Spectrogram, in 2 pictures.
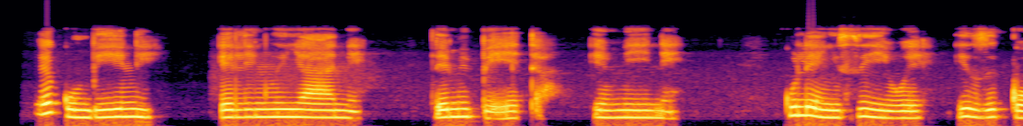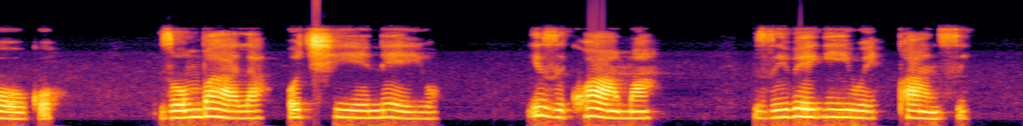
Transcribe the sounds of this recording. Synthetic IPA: eɡ̥ʱumbʱini | eliŋ͡ǀiɲanɛ | lemib̥ʱɛd̥ʱa | emiːnɛ | ɣuleŋisiwɛ | iziɡ͡ǃ̥ʱɔɣʱɔ̰ | zom̩ɓala | ot͡ʃʼijɛnɛːjɔ | izikʰwama | ziβeɣiwɛ | pʰaːnt͡sʼi

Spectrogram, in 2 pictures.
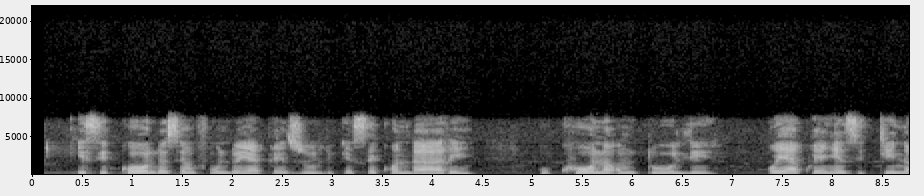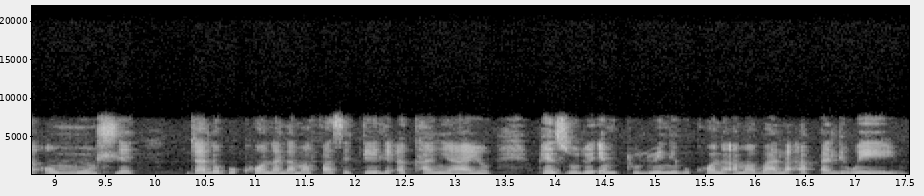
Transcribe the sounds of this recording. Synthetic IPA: isiɣɔlɔseɱfundʱɔjapʰezuluɛsɛkʰɔndʱaːri | ɣukʰɔnaʔum̩d̥ʱuli | ɔjakʰwɛŋezitʼina̰ʔomuɬɛ | nd͡ʒʱalɔɣukʰɔnalamafasitʼelḭʔakʰaɲajɔpʰezuluʔem̩d̥ʱulwiniɣukʰɔna̰ʔa̰maβala̰ʔab̥ʱaliwɛːjɔ

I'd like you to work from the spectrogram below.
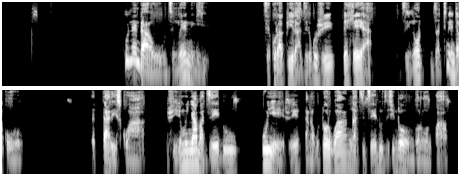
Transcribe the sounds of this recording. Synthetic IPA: kune̞ndaud͡zimwe̞ni | d͡ze̞kuɾapiɾad͡ziɾikuʐib̥ʱe̞ɮe̞ja̰ | d͡zind͡zatinoendaku | taɾiswa | ʐiɾimuɲamad͡ze̞ɗu | uje̞ʐe̞kanakuto̞rwaŋɡat͡sid͡ze̞ɗud͡zit͡ʃindo̞ŋɡo̞ɾo̞ːrwa̰

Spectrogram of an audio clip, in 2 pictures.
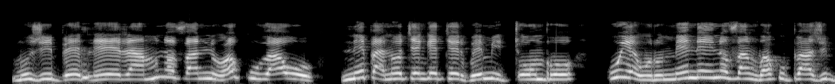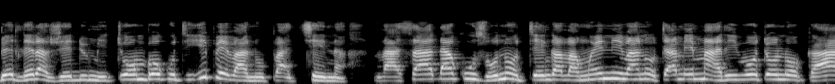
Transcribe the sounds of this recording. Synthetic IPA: muʐibʱeɮe̞ramuno̞fanirwakuʋawo | ne̞pano̞te̞ŋɡe̞te̞rwe̞mito̞mbo | uje̞ɦuɾume̞nde̞ino̞f̬anwakupaʐibʱe̞ɮe̞ɾaʐe̞ɗumito̞mbo̞k̬ut̬iːpe̞ʋan̤upat͡ʃe̞na | ʋasaɗakuzo̞no̞te̞ŋɡaʋamwe̞niʋano̞tame̞maɾiʋo̞to̞no̞ɡʱaːra

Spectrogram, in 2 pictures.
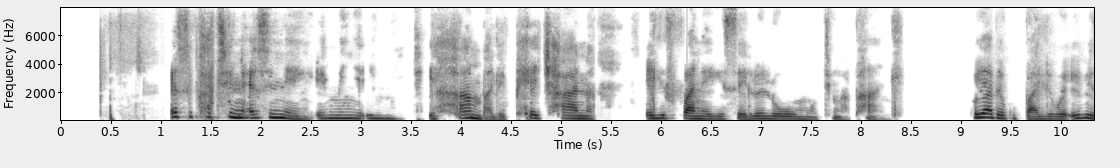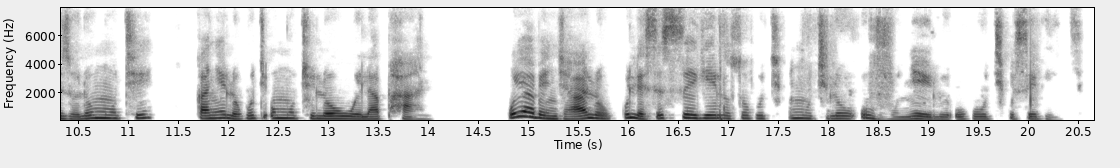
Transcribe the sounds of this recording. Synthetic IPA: esikʰatʰiniesineŋiemiɲɛʔimitʰi̥ːhambʱalɛpʰɛt͡ʃʼʰana | elifaneɣisɛlwɛlowumutʰiŋapʰaːnd͡ɮʱɛ | ɣujaβɛɣub̥ʱaliwɛʔiβizɔlomutʰi | ɣaɲɛloɣutʰiʔumutʰilowuwɛlapʰaːnɛ | ɣujaβɛnd͡ʒʱalɔɣulesisɛɣɛlɔsoɣutʰi̥umutʰilowuvuɲɛlwɛʔuɣutʰi̥ɣusɛβeːnd͡zʱi

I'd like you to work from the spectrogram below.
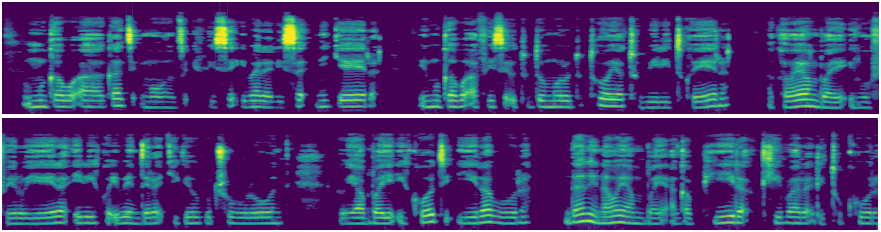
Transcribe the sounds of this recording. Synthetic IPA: umuɡaβo̞̰ʔahaɡaze̞muːnzuifise̞ʔiβaɾaɾisaniɟe̞ːɾa | jumuɡaβo̞̰ʔa̰fise̞̰ʔutʰudo̞moɾotu̥tʰo̞jatʰuβiɾitwe̞ːɾaː | kʰaβajaːmbaje̞̰ʔiŋɡofeɾo̞je̞ːɾaʔiɾikʰo̞iβe̞ːnde̞ɾaiɟiɡihuɡut͡ʃuβuɾuːndi | jaːmbaje̞ʔikʰo̞tʰijiɾaβuɾa | ndaninawo̞jaːmbaje̞̰ʔaɡapʰiɾakʰiβaɾaɾitʰukʰuɾa

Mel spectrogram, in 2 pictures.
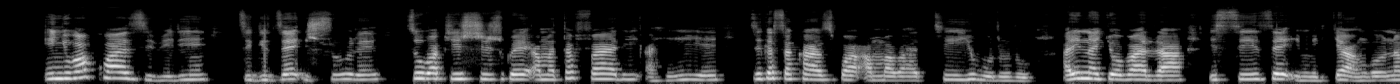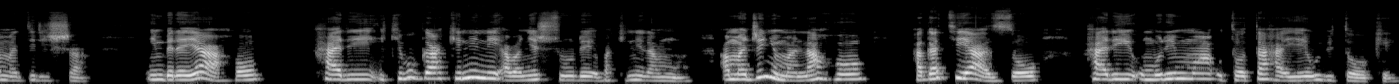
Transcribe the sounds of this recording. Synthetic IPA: iɲuβakwaziβiɾi | z̥iɡize̞ʔiʃuːɾe̞ | z̥uːβakiʃiʒɡwe̞amatafaɾiʔaɦije̞ | z̥iɡasakazɡwaʔamaβaːtʰijuβuɾuɾu | aɾinaɾɟo̞βaɾaɾisize̞ʔimiɾɟaːŋɡo̞namadiɾiʃa | imbe̞ɾe̞jaːɦo̞ | haɾiːkiβuɡakininiaβaɲe̞ʃuɾe̞βakiniɾamŋo | a̰mad͡ʒiɲumanaho̞ | haɡatʰijazo̞ | haɾiumuɾimauto̞taɦaje̞wiβito̞ːkʰe̞

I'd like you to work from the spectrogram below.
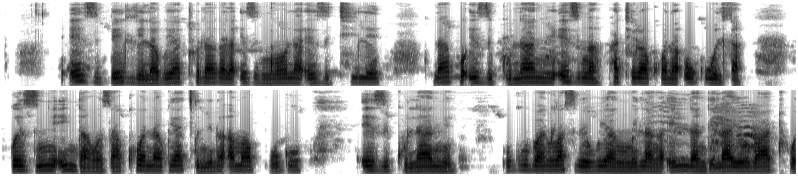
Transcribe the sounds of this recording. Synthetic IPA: ezib̥ʱɛɮɛlaɣujatʰɔlaɣalaʔiziŋ͡ǃɔlaʔezitʰiːlɛlapʰɔʔiziɡ̥ʱulanɛʔeziŋapʰatʰɛlwakʰɔnaʔuɣuɮaɣweziɲɛʔindʱawɔzakʰɔnaɣujaɡ͡ǀʱiɲɛlaʔamab̥̚ʱuɣu | eziɡ̥ʱulanɛ | uɣuβaŋ͡ǁasɛβeβujaɛlaŋa̰ʔelilandʱɛlajɔβatʰɔ

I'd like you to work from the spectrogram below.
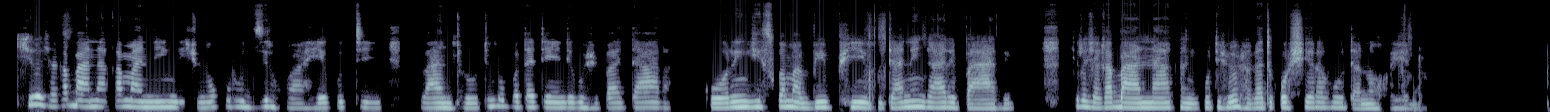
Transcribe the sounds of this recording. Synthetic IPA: t͡ʃiro̞t͡ʃakaɓanakamaniŋɡit͡ʃino̞kurud͡zirwaɦe̞kuti | ʋantʰutimbo̞potatiende̞kuʐipatara | kuɾiŋɡiswamabʱipʰikutiane̞ŋɡeaɾipaːri | t͡ʃiro̞t͡ʃakaɓanakaŋɡe̞kutiʐiro̞ʐakatiko̞ʃe̞ɾakeutanoɦweːɗo

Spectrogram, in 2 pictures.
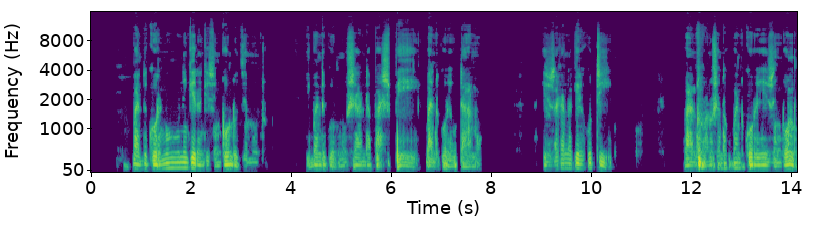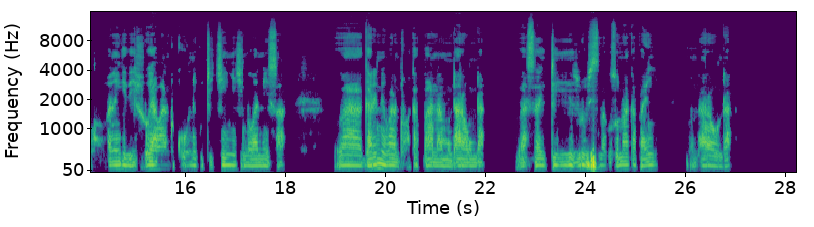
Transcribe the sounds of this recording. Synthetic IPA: ɓandiɡo̞ɾinone̞ŋɡe̞ɾaŋɡe̞ʐiŋɡo̞ndo̞d͡ze̞muːntʰu̥ | ḭɓandiɡʱo̞rino̞ʃandapaʃi̥peɓandiko̞̰ɾe̞uta̰ːno̞̰ | iʐoʐakanakirekutḭ | ʋantʰuʋano̞ʃandakuɓandiko̞ɾe̞ʐiŋɡo̞ndo̞ʋane̞ŋɡe̞ʋelojaʋantʰu̥kuone̞kutit͡ʃiɲit͡ʃino̞waniːsa | ʋaɡʱaɾe̞ne̞ʋantʰuʋakapanamuntʰaɾaunda | ʋa̰saitiʐiɾoʐisinakuzo̞nakapaiɲ | mundʰʱaɾauːnda

